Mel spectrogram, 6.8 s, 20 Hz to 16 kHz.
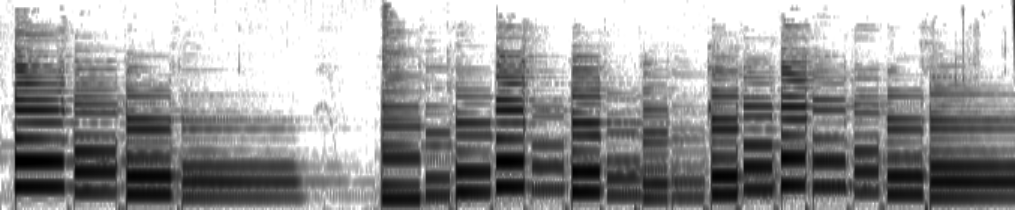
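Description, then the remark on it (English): A jazz chord progression, B flat major 7, G7, C minor 7, F7, played as steady arpeggios on a sustained, tone-rich instrument: a first phrase of notes, a brief pause, then a longer run of evenly spaced rising and falling notes, with no voices. “B flat major 7, G7, C minor 7, F7.”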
